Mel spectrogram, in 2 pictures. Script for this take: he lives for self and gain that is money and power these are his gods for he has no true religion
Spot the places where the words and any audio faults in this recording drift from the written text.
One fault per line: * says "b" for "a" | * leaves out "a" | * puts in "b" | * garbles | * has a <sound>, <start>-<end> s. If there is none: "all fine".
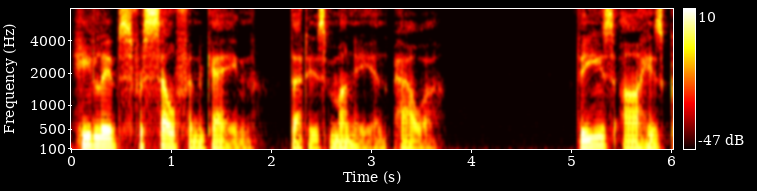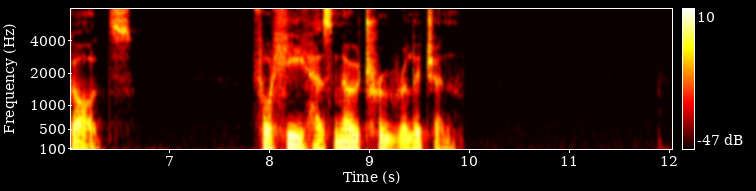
all fine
